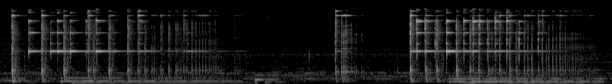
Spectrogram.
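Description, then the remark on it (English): Dice clatter and tumble across a hard table in two long rattling bursts with a brief skitter between, sharp clicks with a bright ringing edge, and no voices; the dice are rolled for a perception check with disadvantage. “This dice is blessed.”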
